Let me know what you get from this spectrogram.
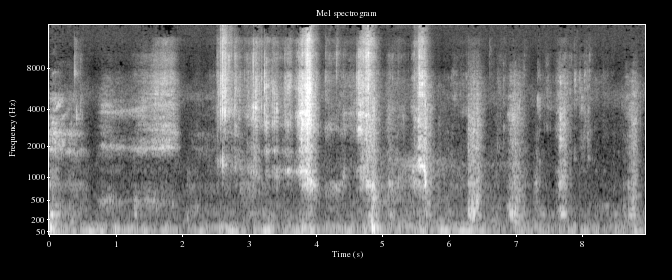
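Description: Close-up eating sounds of crispy fried chicken in chili sambal being bitten and chewed with loud crunches. The crunching starts about two and a half seconds in and is loudest about four seconds in, then carries on as smaller chewing crunches.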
